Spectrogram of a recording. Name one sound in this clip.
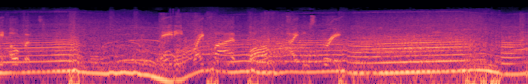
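A turbocharged rally car engine revs hard, dropping and climbing through the gears.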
